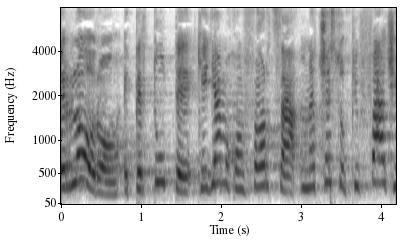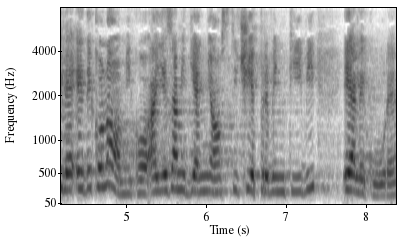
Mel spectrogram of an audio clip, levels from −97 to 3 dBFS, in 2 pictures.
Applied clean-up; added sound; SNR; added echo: none; none; none; reverberation time 0.6 s.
